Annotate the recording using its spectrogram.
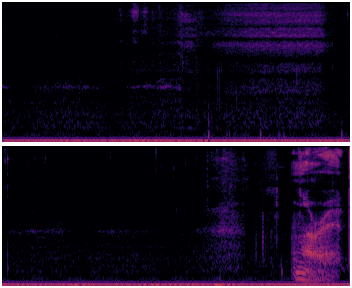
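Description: Small plastic parts click and tap softly in a man's hands.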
